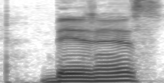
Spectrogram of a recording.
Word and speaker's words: business: 처음에 발음할 때 어렵죠 비스 이거 발음할 때 비즈니스 이렇게 발음하지 마세요. 약간 발음이 텅텅 텅텅 이렇게 좀 튕겨 돼요.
